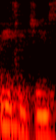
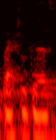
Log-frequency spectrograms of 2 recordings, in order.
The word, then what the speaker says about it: Betelgeuse: I could say Betelgeuse or Betelgeuse, depending on how you want to pronounce it, because at the moment it's dimming, which is very exciting.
